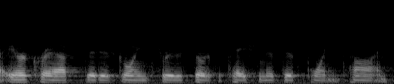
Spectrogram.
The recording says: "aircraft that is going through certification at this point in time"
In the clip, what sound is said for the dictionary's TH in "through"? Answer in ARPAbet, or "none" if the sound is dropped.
TH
